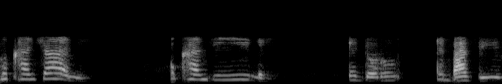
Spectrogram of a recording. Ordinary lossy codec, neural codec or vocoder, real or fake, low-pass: none; codec, 32 kHz, 1.9 kbps, SNAC; fake; 3.6 kHz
